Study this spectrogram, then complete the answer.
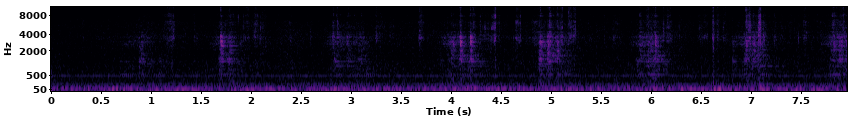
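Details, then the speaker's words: BMW F10 (RWD, 2010–2016) front hub spun by hand with brakes removed, giving irregular light clicks; worn front wheel bearing near end of life, to be replaced. "You can hear that clicking noise within there. It's not as bad as it could be, but it certainly means this wheel bearing doesn't have much longer life left to live."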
